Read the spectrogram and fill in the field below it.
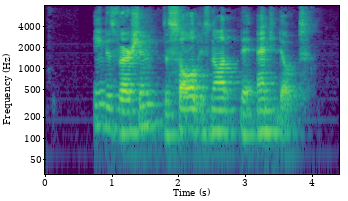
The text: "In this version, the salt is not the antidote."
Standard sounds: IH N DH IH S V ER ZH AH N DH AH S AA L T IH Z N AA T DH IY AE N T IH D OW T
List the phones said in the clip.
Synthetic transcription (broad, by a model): IH N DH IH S V ER SH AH N DH AH S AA L IH Z N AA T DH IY AE N T IH D OW T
